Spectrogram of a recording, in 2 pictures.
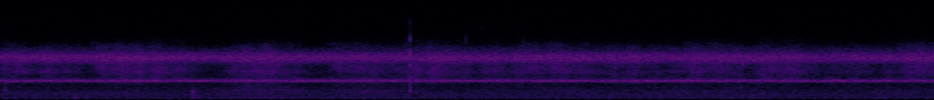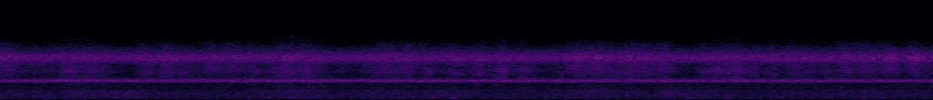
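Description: Chorus of crickets and other night insects calling steadily, a continuous high-pitched trill with a faint pulse.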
